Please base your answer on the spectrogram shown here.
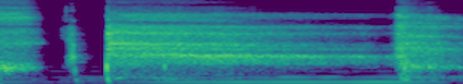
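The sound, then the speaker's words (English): A person takes a deep breath, heard alone as one long, airy rush of air lasting nearly two seconds, with a brief, softer breath just before it and another short breath at the end. “That's me taking a breath.”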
